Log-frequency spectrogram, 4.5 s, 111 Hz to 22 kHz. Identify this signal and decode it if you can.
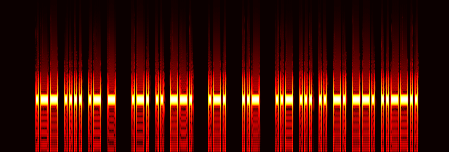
Morse code, heard as a keyed tone, about 50 wpm, 700 Hz. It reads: WHAT RIG R U USING?
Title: Common QSO Phrases 50wpm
